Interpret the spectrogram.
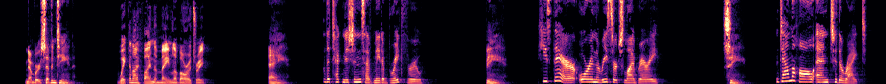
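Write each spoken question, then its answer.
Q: Where can I find the main laboratory?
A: C: Down the hall and to the right.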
